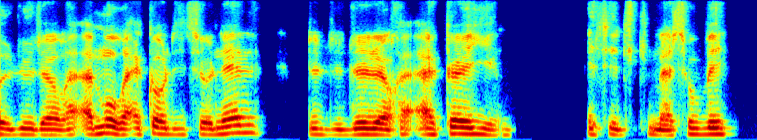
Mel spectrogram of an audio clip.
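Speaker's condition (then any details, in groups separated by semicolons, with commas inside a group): Cerebral palsy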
